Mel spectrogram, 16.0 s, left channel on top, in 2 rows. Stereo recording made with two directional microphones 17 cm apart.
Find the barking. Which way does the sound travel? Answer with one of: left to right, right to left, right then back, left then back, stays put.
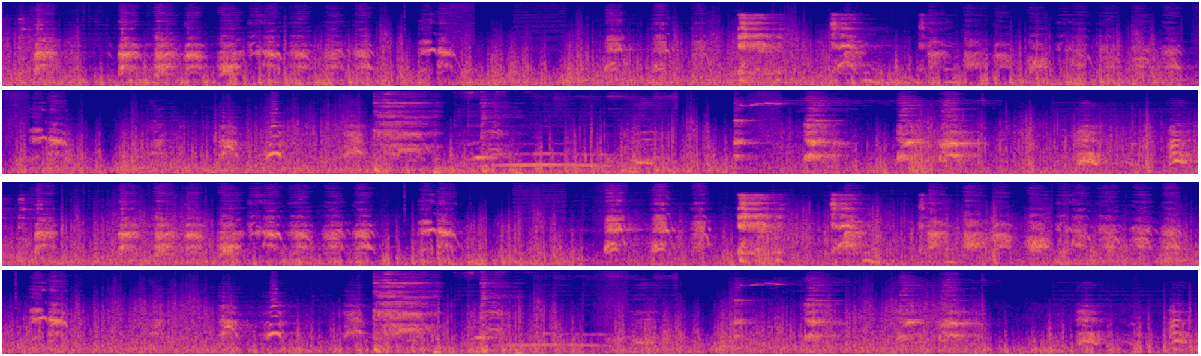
right then back.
